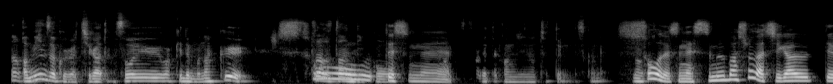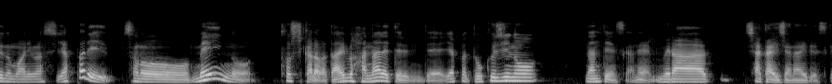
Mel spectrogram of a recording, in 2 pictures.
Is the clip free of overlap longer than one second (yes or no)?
no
